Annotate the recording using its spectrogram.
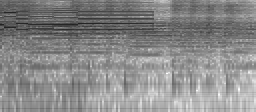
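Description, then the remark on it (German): A mobile phone ringtone plays a bright, tinkling electronic melody with steady rhythmic pulses, loud, dropping slightly in level partway through, played for a ringtone quiz. No one speaks. “Und ich habe mir ein paar Klingeltöne auf meinem Handy rausgesucht.”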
